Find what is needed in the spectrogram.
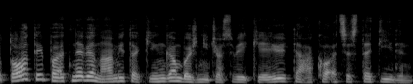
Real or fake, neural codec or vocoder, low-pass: fake; vocoder, 44.1 kHz, 128 mel bands, Pupu-Vocoder; 10.8 kHz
